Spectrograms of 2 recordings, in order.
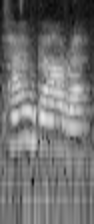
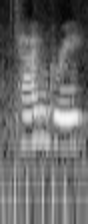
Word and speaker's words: Tengri: Some pronounce this great name as Tangara, the others, Tangri or Tengri.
